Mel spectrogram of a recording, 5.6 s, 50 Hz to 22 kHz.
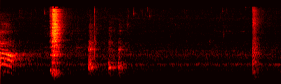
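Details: A large-billed crow on a power line in Japan, early morning of 23 August 2023, calling with altered calls: about five short, harsh, hoarse caws at an uneven pace, three bunched together, one after a long pause, over a faint hum.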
